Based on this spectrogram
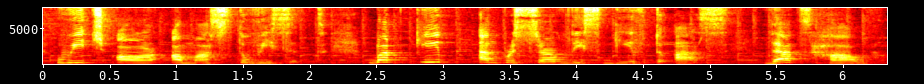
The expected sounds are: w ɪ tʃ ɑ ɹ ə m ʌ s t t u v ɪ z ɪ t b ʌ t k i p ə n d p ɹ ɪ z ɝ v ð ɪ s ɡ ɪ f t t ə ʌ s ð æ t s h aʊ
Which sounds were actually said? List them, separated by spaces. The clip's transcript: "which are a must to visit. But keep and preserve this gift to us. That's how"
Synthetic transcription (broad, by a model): w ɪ tʃ ɑ ɹ ə m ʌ s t t u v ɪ s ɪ t b ʌ t k i p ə n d p ɹ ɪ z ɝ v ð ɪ s ɡ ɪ f t t ə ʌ s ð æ t s h aʊ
